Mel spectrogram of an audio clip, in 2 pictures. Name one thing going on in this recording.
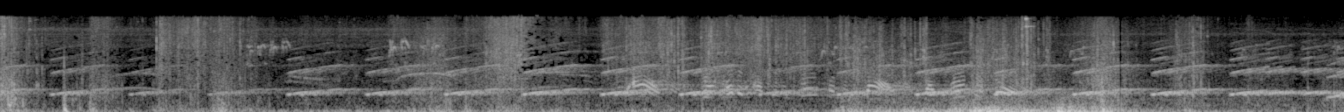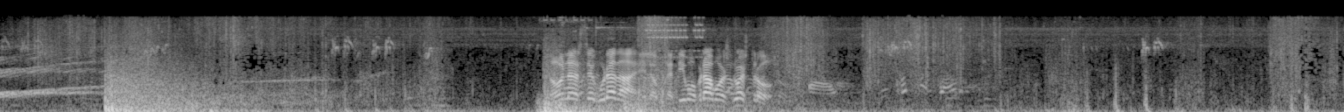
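Leaves and grass rustle as someone pushes through dense undergrowth.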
